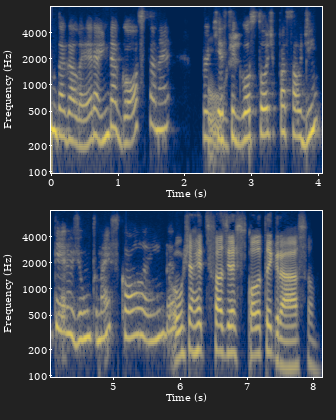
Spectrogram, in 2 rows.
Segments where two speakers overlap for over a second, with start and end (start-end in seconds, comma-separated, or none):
none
